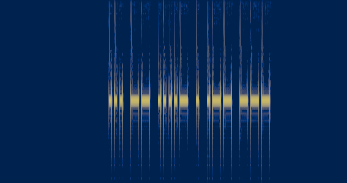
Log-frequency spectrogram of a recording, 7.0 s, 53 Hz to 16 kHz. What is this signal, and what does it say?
Morse code, heard as a keyed tone, about 22 wpm, 700 Hz. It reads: SM4EWO
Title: DXCC-100 Call Signs - 6 Characters - 22wpm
